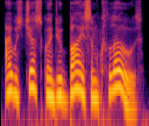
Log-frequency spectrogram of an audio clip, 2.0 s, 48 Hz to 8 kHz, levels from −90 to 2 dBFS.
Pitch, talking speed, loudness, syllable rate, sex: 165 Hz, 240 wpm, -16 LUFS, 4.9 syllables/s, male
